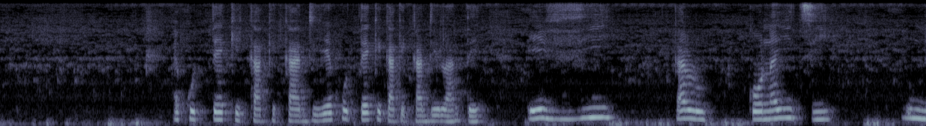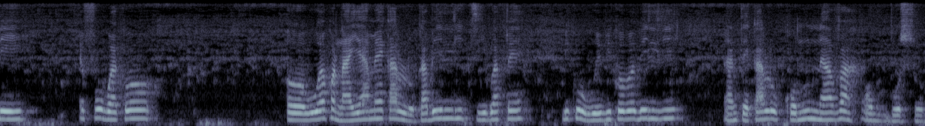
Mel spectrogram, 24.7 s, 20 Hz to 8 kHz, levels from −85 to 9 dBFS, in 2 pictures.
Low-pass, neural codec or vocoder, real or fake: 7.2 kHz; none; real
